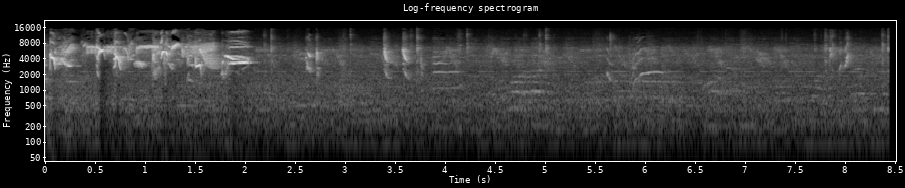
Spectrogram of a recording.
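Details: A red crossbill gives a lesson song: two seconds of dense, high twittering warble, then scattered sharp chips and short clear whistles at irregular intervals.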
